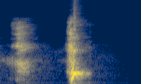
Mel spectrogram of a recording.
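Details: Man with chronic hiccups, speaking about losing his careers and social life: a short breathy sound followed by an abrupt voiced 'hic' with a sharp catch.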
